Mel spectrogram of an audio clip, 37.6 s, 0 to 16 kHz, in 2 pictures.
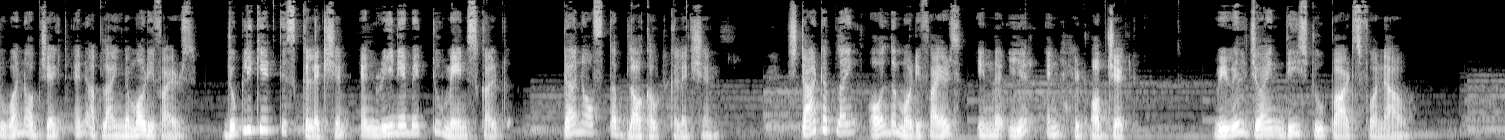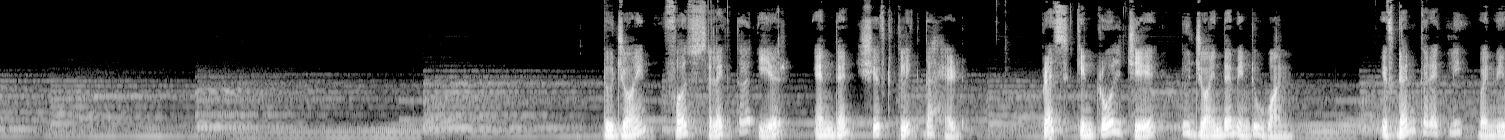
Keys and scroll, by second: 22.7 F4, 25.9 F4, 30.7 ctrl+j.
